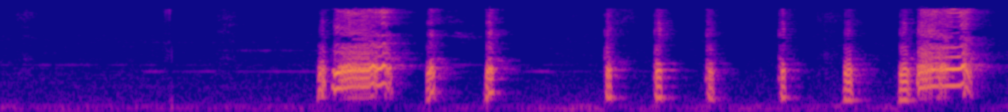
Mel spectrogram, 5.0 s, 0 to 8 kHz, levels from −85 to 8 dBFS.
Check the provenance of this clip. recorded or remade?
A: recorded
